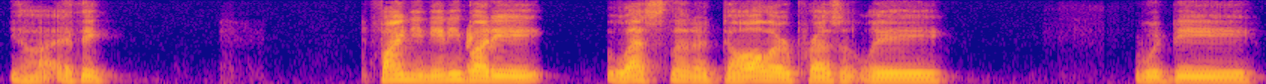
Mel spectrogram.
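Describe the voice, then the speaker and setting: A man presenting water rates to a council over a video call, halting and full of restarts and fillers. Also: mid-range voice, steady tone, warm tone. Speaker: utility rate consultant. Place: remote, joining by video call.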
